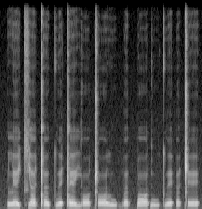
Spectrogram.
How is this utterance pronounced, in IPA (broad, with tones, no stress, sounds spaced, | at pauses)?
l ɛ˨ t͡ɕ ɐ˦˨ ǃ ɐ˨ tʷ ɛ˨ ǃ ɛ˦ j ɔ˨˦ ǁ ɔ˧ l u˨ b ɐ˧ k͡p ɔ˦ ɗ u˨ tʷ ɛ˧ ʔ ɐ˧ ǁ ɛ˧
